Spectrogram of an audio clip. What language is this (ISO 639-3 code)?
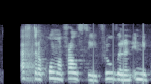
isl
